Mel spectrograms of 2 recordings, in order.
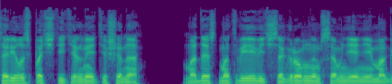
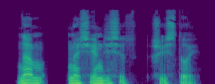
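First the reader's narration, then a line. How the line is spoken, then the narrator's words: Quiet. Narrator (Russian): негромко сказал Эдик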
